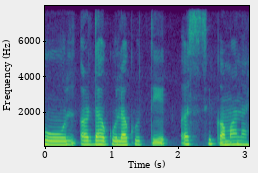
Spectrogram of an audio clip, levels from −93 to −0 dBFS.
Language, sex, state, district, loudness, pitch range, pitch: Marathi, female, Maharashtra, Solapur, -17 LUFS, 195-210 Hz, 205 Hz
